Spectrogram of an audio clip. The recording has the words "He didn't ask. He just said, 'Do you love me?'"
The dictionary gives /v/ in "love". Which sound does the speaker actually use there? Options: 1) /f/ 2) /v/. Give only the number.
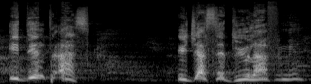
1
